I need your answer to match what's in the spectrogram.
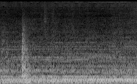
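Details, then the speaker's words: Boat's ITR Hurricane Zephyr diesel heating furnace just fired up for the first time: steady low hum with a constant burner roar, no surging or popping; running fine. "So the furnace is just fired up. Let's go and have a look at it."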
